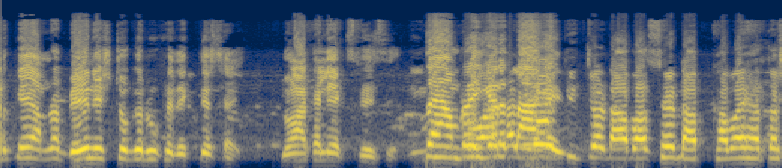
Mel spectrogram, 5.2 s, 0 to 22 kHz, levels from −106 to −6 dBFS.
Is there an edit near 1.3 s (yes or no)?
no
